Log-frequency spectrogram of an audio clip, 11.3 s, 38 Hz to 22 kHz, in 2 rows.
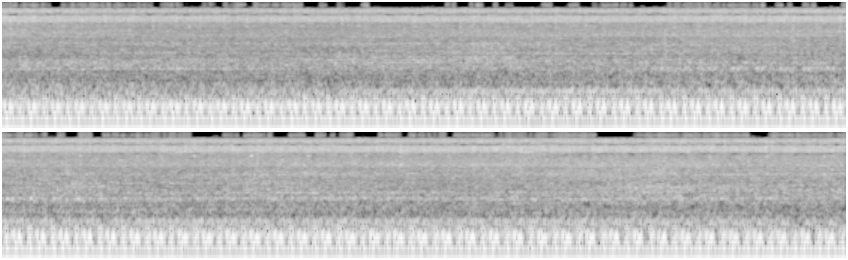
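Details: LS-swapped 1987 Chevrolet K5 Blazer after Holley EFI fuel rails, regulator, pump install, injectors pulled and O-rings replaced, pressure set around 30–32; steady even V8 idle, regular pulse about three beats a second, no misses or ticking. Normal idle.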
